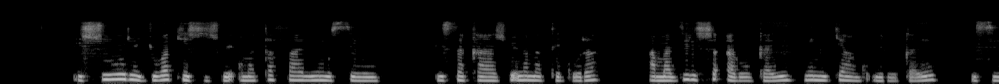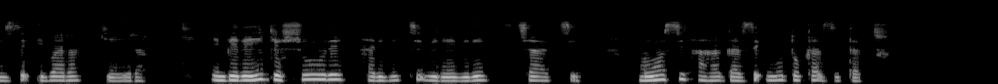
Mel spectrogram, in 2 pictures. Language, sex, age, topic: Rundi, female, 36-49, education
